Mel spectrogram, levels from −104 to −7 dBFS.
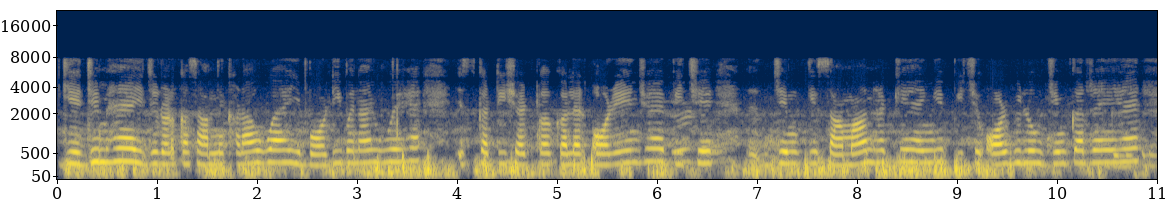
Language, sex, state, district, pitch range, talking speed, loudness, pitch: Hindi, female, Andhra Pradesh, Anantapur, 245-285 Hz, 185 wpm, -17 LUFS, 270 Hz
